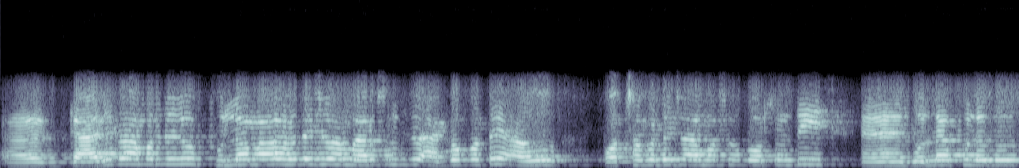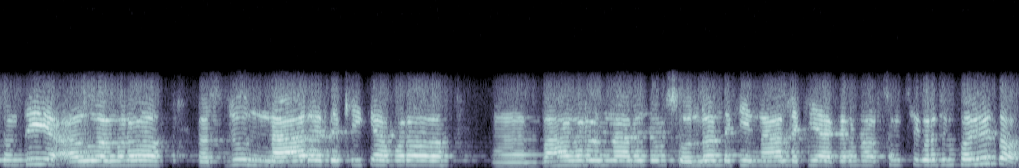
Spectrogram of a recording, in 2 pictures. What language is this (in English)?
Odia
